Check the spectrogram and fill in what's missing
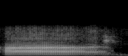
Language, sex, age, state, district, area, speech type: Sindhi, male, 45-60, Maharashtra, Thane, urban, conversation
